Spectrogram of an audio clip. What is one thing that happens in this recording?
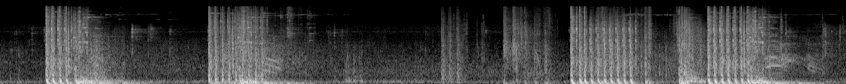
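Rapid gunfire bursts out in short, loud volleys.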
